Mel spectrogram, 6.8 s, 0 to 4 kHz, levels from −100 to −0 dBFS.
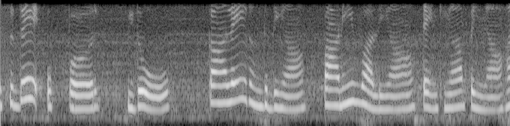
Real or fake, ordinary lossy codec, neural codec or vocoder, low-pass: fake; none; codec, 16 kHz in and 24 kHz out, 1 kbps, XY-Tokenizer; 3.6 kHz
